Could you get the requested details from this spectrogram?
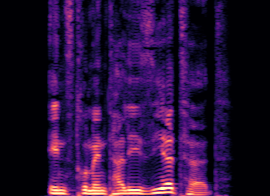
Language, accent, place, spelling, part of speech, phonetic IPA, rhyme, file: German, Germany, Berlin, instrumentalisiertet, verb, [ɪnstʁumɛntaliˈziːɐ̯tət], -iːɐ̯tət, De-instrumentalisiertet.ogg
- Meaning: inflection of instrumentalisieren: 1. second-person plural preterite 2. second-person plural subjunctive II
